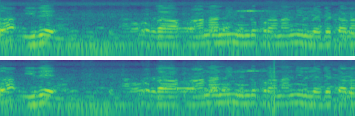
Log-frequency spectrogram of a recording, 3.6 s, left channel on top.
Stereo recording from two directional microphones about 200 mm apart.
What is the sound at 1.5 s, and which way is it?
Speech, 10° left (ahead or behind).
